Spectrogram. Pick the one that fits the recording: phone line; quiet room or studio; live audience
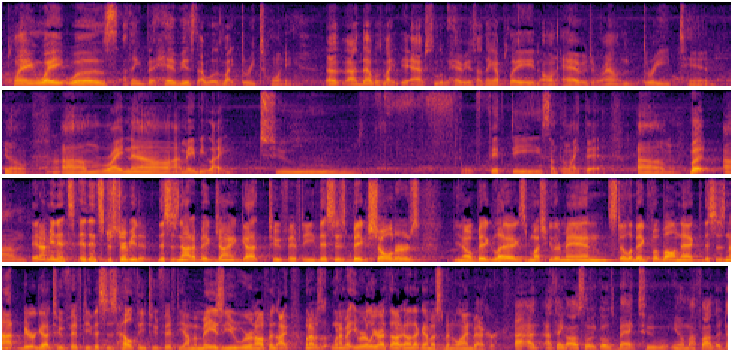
live audience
